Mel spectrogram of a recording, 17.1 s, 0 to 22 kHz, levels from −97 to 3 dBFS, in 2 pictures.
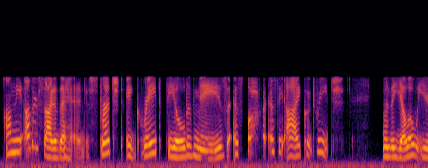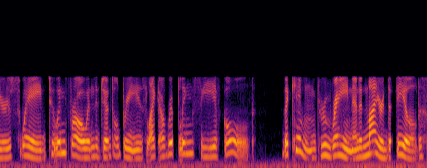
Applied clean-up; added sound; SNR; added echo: neural diffusion model UNIVERSE++.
